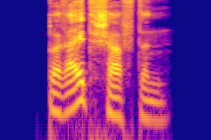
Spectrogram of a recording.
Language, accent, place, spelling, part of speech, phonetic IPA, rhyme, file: German, Germany, Berlin, Bereitschaften, noun, [bəˈʁaɪ̯tʃaftn̩], -aɪ̯tʃaftn̩, De-Bereitschaften.ogg
- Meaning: plural of Bereitschaft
